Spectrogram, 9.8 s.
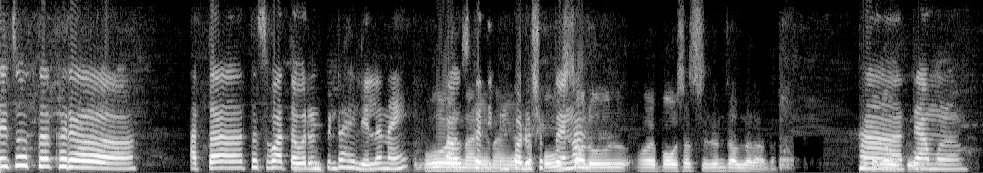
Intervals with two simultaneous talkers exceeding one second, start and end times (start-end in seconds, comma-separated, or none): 4.5-5.8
